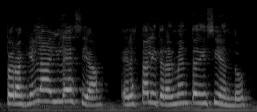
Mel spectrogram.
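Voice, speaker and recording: A woman's voice: high-pitched, fairly quick, a little mellow, faint music behind. A young woman leading a Bible study, telling a heartfelt testimony in a sermon style and often asking her listeners rhetorical questions. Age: young adult.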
